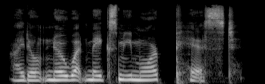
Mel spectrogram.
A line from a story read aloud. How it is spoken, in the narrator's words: Jensen snarled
